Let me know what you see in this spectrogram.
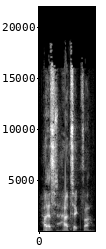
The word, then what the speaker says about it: Hatikvah: You did, yeah. It's almost rare for an American to say it right the first time. It means the hope. Hatikvah, the hope.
